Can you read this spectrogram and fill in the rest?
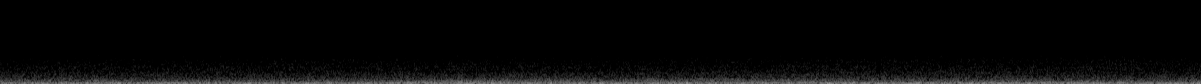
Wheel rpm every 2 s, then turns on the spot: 0, 0, 0, 0, 0, 0.
none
